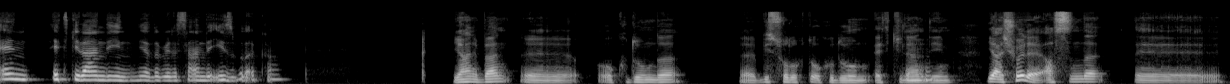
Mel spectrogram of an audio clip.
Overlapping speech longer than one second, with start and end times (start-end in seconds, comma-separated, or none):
none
